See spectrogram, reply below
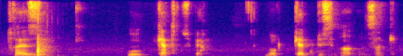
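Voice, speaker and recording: A man's voice: medium pitch, steady tone, takes it slowly, gravelly, very noisy. A man chatting casually as a player in a tabletop role-playing game.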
